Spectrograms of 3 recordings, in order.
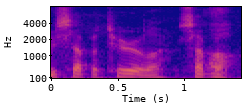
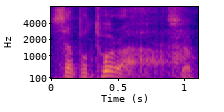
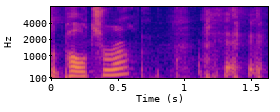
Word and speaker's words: Sepultura: Blood Rooted Tribute to Sepurula. Right on. Am I saying it right? Sepultura. If you're Ricky Rakman, it's Sopultura. All depends on what part of the country you're from.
